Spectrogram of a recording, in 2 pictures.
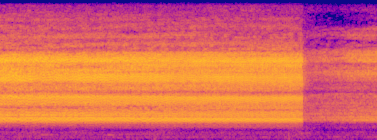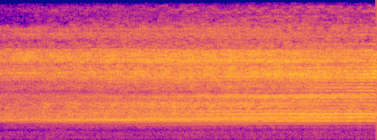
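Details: Pomponia linearis, the common cicada, with a dense high buzz that cuts off abruptly after two seconds, then rebuilds gradually into a softer, swelling drone.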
